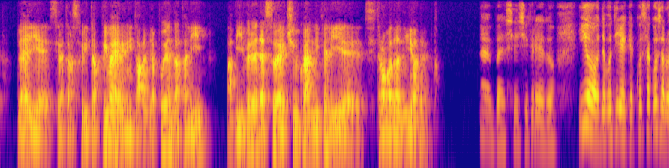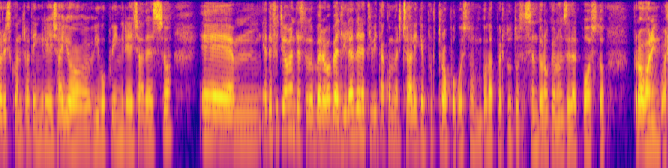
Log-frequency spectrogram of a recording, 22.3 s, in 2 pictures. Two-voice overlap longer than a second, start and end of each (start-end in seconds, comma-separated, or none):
none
